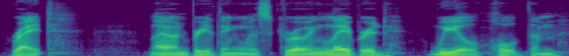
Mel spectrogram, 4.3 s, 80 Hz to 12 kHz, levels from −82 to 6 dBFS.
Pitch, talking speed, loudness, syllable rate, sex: 90 Hz, 140 wpm, -18 LUFS, 4.2 syllables/s, male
